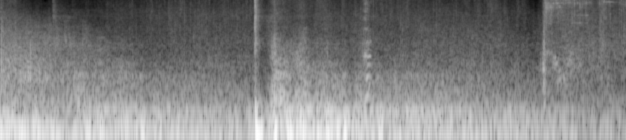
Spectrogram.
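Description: A Confringo fire spell bursts inside a tomb in Hogwarts Legacy, a sharp blast at mid-clip over a steady low rumble, with a fainter pop near the end.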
